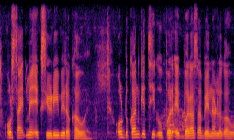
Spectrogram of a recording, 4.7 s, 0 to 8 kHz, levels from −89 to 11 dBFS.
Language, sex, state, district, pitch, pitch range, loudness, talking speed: Hindi, male, Arunachal Pradesh, Papum Pare, 135 Hz, 120-150 Hz, -16 LUFS, 270 wpm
